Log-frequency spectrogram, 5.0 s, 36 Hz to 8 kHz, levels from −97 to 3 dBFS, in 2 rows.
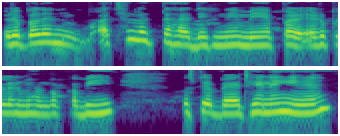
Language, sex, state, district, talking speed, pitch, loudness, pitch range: Hindi, female, Bihar, Kishanganj, 180 wpm, 225 Hz, -15 LUFS, 210-240 Hz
